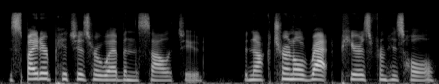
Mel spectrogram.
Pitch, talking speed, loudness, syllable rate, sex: 210 Hz, 205 wpm, -21 LUFS, 5.8 syllables/s, female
